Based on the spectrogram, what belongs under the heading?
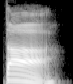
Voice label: "tta", Korean

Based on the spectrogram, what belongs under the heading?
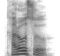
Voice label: "Garosu", Korean

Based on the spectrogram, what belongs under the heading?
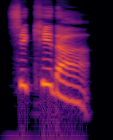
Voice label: "Sikida", Korean

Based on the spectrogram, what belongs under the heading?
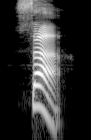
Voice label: "Ssa", Korean

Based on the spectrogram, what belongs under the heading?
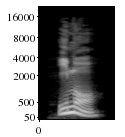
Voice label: "Imo", Korean

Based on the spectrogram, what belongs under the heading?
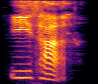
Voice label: "Isa", Korean

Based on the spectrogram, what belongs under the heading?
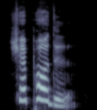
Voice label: "Sheperd", Korean

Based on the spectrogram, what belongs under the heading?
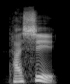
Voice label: "Dasi", Hangeul sounds

